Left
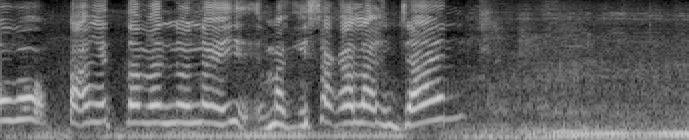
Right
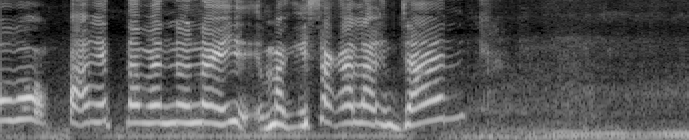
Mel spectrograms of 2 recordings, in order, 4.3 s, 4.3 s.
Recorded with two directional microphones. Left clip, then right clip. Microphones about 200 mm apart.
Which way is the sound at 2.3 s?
30° right (ahead or behind).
